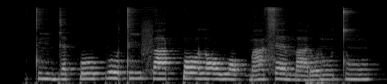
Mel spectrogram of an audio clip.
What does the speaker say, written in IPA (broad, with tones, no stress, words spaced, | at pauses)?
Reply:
tĩ˨ɡɛ˨k͡po˨˦ bo˦˨ti˧fa˧ k͡pɔ˦lɔ˧wɔ˨ ɡ͡bã˨˦sɛ˦˨ ma˨ɾo˨˦ɾũ˧ tũ˦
